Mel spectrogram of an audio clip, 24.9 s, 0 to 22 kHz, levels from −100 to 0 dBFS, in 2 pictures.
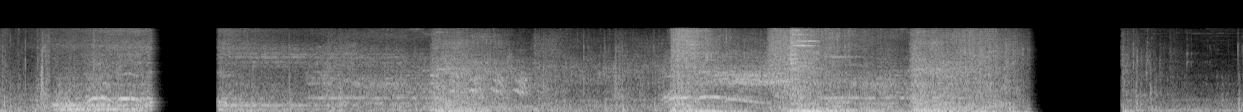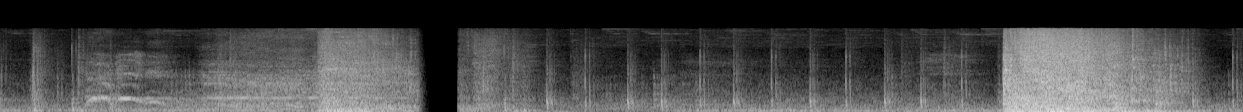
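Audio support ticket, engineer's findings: Call audio freeze at 1.52–2.21 s, 10.30–11.25 s and 16.62–17.05 s: likely delayed packets draining the jitter buffer. Last sound stretched into a fading buzz or hiss, then silence (0.55, 0.84, 0.32 s), resuming where it stopped with nothing lost.

Jitter buffer speed-up at 7.97–10.30 s (122%, roughly half a second cut, running straight into the second freeze) and 18.71–22.46 s (108%, about 0.3 s cut): buffer over target, pitch-period slices removed repeatedly. Sound hurried, pitch unchanged. Call path band-limited at 8 kHz, fitting G.722 at 64 kbps.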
